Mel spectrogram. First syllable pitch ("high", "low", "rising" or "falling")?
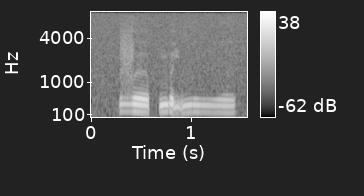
low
